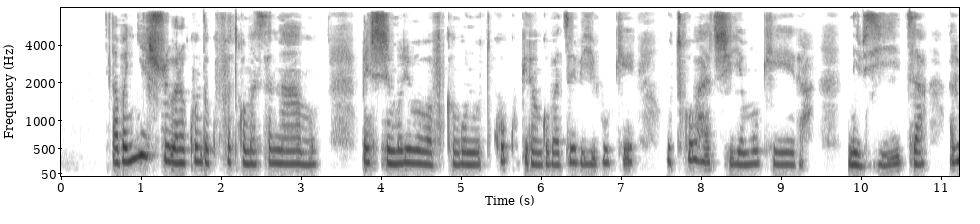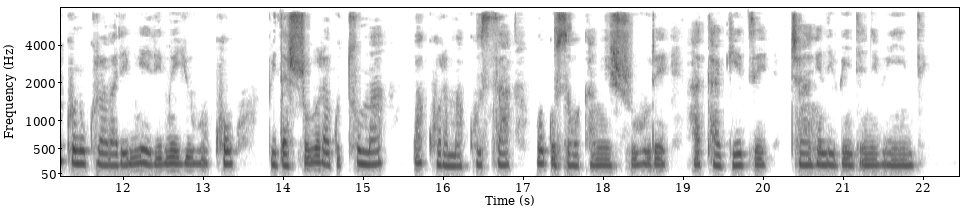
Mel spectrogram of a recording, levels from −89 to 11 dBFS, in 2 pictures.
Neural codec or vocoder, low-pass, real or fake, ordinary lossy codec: none; 7.2 kHz; real; AAC, 32 kbps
